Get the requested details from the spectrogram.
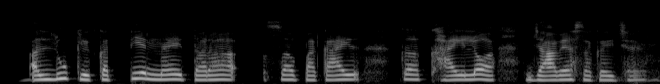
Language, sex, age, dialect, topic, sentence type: Maithili, female, 18-24, Angika, agriculture, statement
